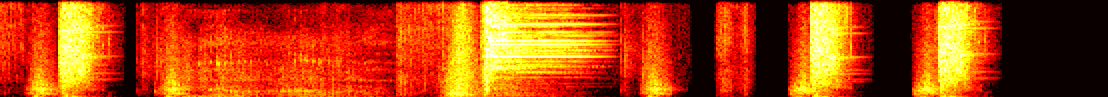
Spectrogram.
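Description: A sword swishes through the air in quick, repeated swings.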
